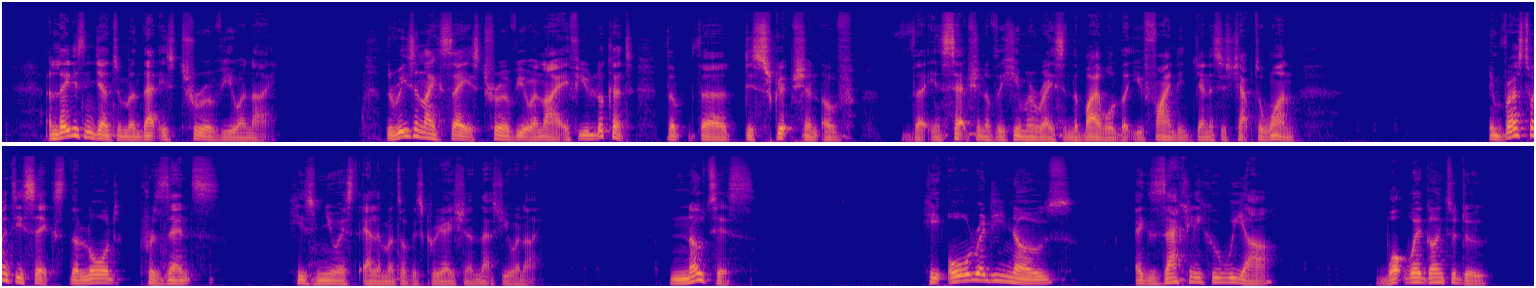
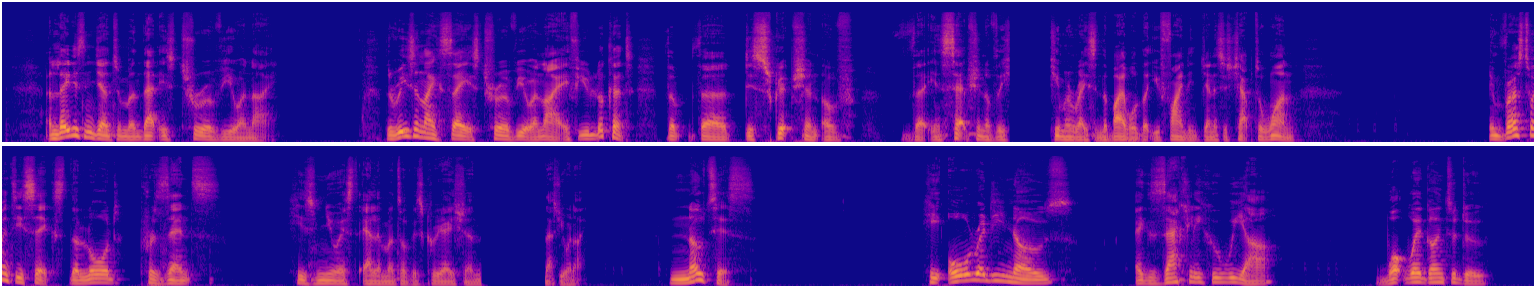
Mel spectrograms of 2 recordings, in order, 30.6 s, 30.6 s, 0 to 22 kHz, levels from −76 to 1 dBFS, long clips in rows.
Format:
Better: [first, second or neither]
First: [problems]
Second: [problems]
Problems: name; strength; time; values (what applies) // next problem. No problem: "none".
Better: first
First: none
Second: audio freezing; at 10 s and at 20 s for 0.5 s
